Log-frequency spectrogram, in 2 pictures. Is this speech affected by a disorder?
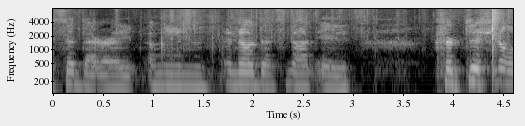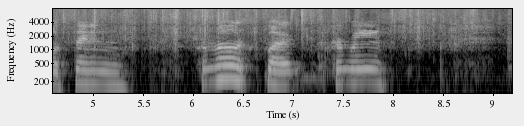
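Yes: mobius syndrome.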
